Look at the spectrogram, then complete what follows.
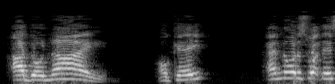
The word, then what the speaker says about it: Adonai: here's the quote um when Jews encounter cons the consonants of Yahweh yhh or y y he in in prayer they pronounce it Adonai okay and notice what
